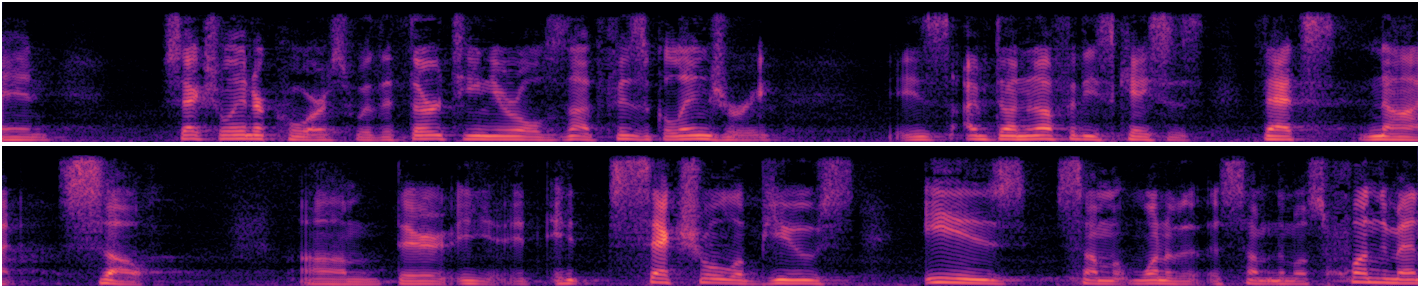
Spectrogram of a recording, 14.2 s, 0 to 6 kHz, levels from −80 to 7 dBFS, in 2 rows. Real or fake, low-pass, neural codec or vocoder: fake; 5.4 kHz; codec, 16 kHz, 0.9 kbps, LongCat-Audio-Codec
